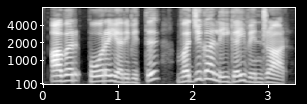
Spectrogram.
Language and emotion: Tamil, neutral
